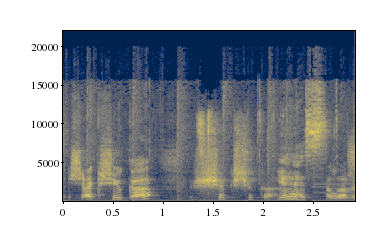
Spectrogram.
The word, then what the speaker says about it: shakshuka: it's easier to cook than it is to pronounce. I promise that it is. It's shakshuka.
